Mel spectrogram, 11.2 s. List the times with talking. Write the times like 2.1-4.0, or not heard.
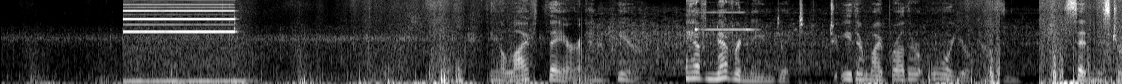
4.9-11.1.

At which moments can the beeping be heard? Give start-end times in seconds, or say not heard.
1.2-2.6, 6.9-7.6.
